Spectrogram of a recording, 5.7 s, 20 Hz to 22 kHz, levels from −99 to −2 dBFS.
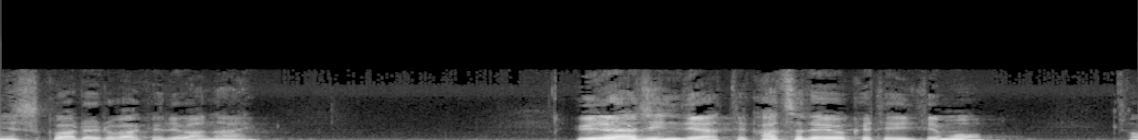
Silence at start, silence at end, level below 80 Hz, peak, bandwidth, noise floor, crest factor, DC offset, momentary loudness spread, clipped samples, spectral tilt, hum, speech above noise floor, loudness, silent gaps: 0 s; 0 s; -54 dBFS; -2 dBFS; 11.5 kHz; -55 dBFS; 18 dB; under 0.1%; 11 LU; under 0.1%; -6.5 dB/octave; none; 37 dB; -19 LUFS; none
